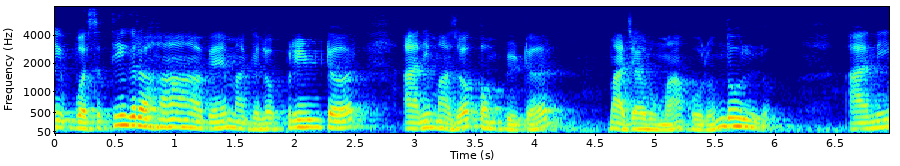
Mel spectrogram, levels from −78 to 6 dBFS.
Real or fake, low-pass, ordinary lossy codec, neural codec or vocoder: real; none; none; none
